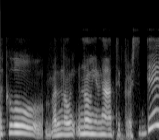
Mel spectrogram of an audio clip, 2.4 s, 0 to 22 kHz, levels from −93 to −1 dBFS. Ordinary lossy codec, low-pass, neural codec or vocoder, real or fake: Opus, 24 kbps; 7.2 kHz; codec, 16 kHz, 2 kbps, X-Codec, HuBERT features, trained on balanced general audio; fake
